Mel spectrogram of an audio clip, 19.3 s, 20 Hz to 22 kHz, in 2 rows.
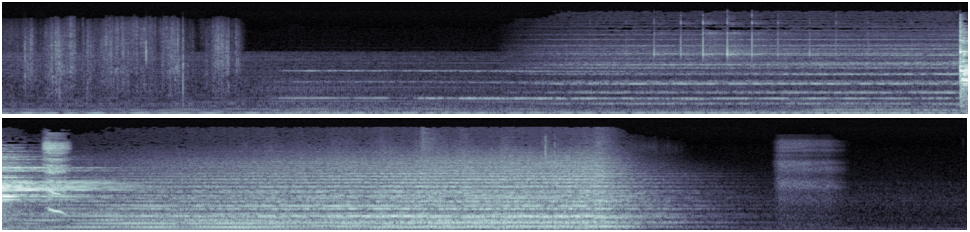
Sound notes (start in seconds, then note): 2.9 ominous music; 5.4 suspenseful music; 9.9 music intensifies; 10.1 gasps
